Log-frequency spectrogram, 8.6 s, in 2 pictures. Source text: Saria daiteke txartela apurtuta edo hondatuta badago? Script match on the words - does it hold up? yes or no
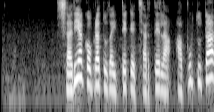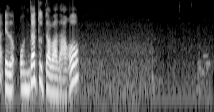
no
